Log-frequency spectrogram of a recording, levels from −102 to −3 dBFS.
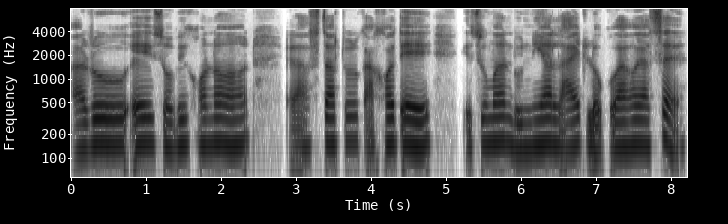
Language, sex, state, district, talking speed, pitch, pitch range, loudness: Assamese, male, Assam, Sonitpur, 80 wpm, 155 Hz, 145-160 Hz, -17 LUFS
